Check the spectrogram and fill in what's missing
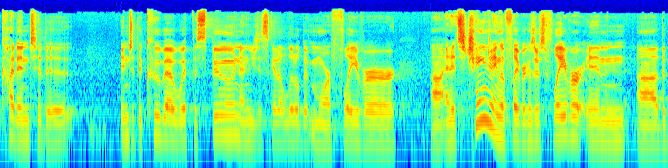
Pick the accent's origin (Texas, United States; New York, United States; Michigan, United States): New York, United States; I'm a New Yorker, born in New York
